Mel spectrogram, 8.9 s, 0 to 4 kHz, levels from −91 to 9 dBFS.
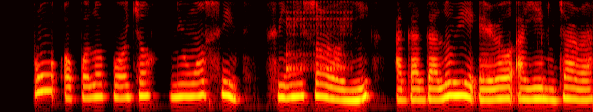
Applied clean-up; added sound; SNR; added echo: neural mask model DeepFilterNet 3.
